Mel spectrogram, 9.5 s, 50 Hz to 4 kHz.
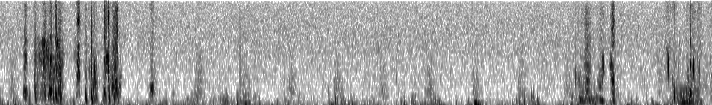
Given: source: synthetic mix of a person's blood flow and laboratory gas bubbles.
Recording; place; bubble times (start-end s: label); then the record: Doppler ultrasound of blood flow; subclavian vein
0.31-0.38 s: bubbles
0.45-0.88 s: bubbles
0.98-1.09 s: bubbles
1.12-1.32 s: bubbles
1.36-1.63 s: bubbles
1.99-2.06 s: bubbles
7.66-8.08 s: bubbles
8.13-8.23 s: bubbles
8.88-9.04 s: bubbles
9.14-9.37 s: bubbles
9.47-9.50 s: bubbles
From the record:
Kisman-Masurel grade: 221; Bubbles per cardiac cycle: several, 3 to 8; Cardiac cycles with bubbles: 10 to 50%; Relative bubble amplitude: barely perceptible (0.100 to 0.250); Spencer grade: 2 (many but less than half of the cardiac periods contain bubble signals, singularly or in groups); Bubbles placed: anywhere in the cardiac cycle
